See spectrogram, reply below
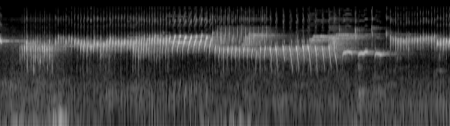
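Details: Caged male canary in an agitated state, singing to stir a female to mate. A loud, nearly unbroken stream of rolling trills shifts speed and pitch, with rapid descending note series and brighter whistled rolls, lasting about seven seconds.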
